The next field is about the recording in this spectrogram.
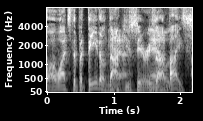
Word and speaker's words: Petito: Gabby Petrino? How do you say her name? – It's Petito. – Petito. Gabby Petito.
